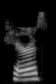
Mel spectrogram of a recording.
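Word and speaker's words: Charis: special needs children called Caris Hills is the camp that my family is uh running now and that's spelled c h a r i s Hills Caris Hills it means Grace in Greek and that offered me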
